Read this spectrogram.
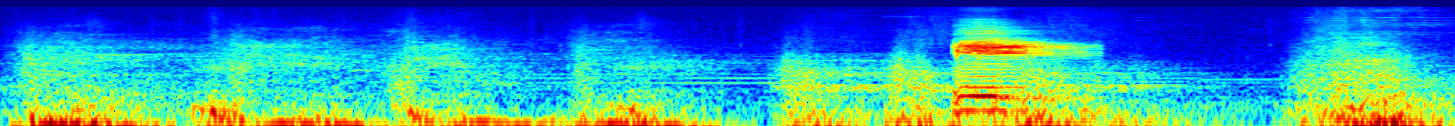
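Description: Magic spell sounds whoosh and crackle in a fast fight.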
